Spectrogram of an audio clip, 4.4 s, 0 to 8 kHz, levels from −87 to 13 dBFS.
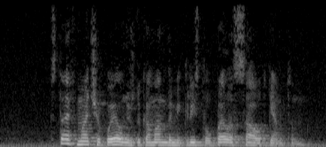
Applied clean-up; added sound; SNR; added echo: none; none; none; none.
